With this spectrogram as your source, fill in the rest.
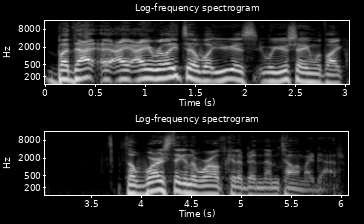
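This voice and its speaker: A man's voice: medium pitch, a little fast, a bit bright, no room sound, studio quality. A man hosting a podcast in casual chat, laughing often and reacting to stories.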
